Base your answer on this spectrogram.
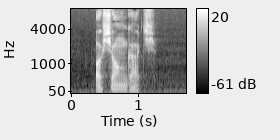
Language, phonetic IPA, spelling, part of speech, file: Polish, [ɔˈɕɔ̃ŋɡat͡ɕ], osiągać, verb, Pl-osiągać.ogg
